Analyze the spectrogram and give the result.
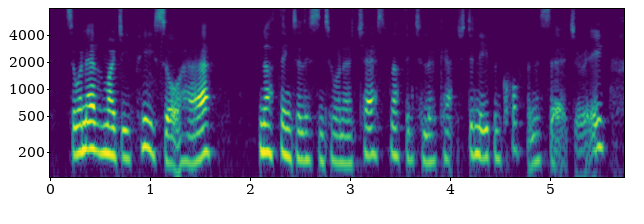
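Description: Fast-paced, a woman speaks with fairly low pitch, ordinary pitch variation, and a dark, mellow tone.

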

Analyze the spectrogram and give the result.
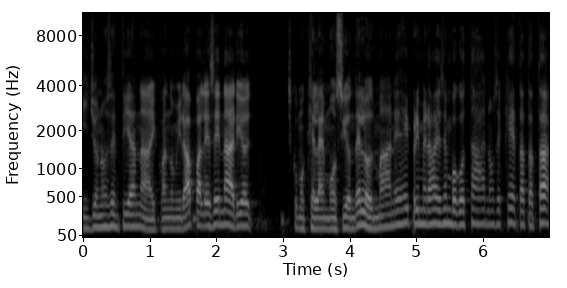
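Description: Using a normal speaking voice, a man talks at a fairly quick pace and a fairly high pitch, with ordinary pitch variation. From Colombia. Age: 40s. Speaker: stand-up comedian. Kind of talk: casual interview. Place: studio. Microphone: studio mic.

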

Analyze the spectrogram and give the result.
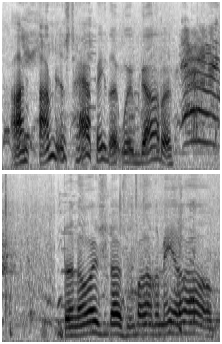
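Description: Over loud background noise, a woman speaks at a fairly slow pace with long, frequent pauses, the sound dry with no echo. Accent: American. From Kansas, USA. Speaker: retired community fundraiser. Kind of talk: interview answer. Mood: contented, gentle. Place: garden.

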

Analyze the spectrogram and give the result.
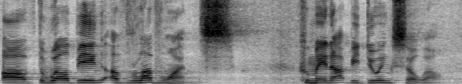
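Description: Here a man talks at a fairly slow pace, his pitch high for a man. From western Canada, Vancouver. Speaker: pastor. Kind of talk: sermon. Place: church. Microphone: headset.

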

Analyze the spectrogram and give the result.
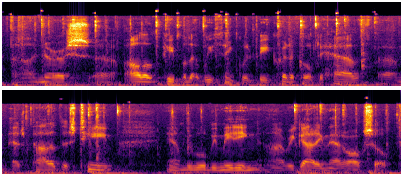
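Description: The pace is moderate, and there is noticeable background noise. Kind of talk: meeting report. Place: meeting room. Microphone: podium.

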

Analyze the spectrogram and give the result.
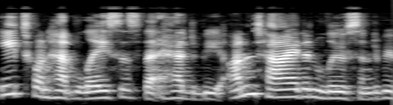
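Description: With lively intonation, the speaker reads in a natural reading voice.

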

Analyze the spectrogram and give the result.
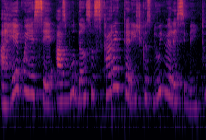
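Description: A woman's high voice with lively intonation, audible room echo and light background noise. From Brazilian Northeast, Paraíba. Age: 20s. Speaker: nursing technician and vlogger; nursing technician youtuber. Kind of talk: explanatory vlog talk; tutorial. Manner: casual, many fillers. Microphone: phone near.

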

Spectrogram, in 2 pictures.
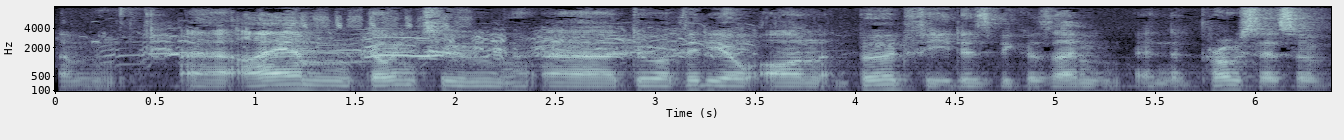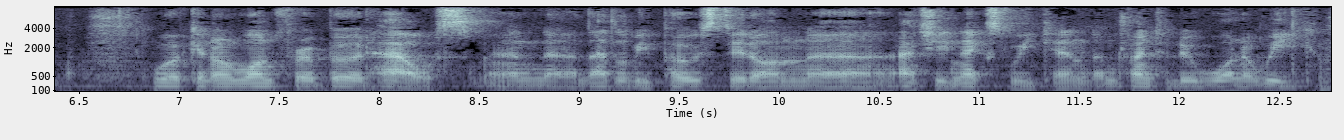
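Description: Over light background noise, a man with a very deep, low pitch speaks at a moderate pace with ordinary pitch variation. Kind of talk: tutorial. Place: workshop. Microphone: phone near.

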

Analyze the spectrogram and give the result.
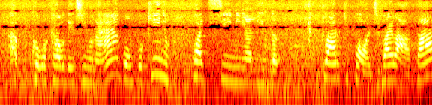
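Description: A woman speaks in a high pitch with ordinary pitch variation. There is noticeable background noise. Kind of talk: acted dialogue for a kids' video.

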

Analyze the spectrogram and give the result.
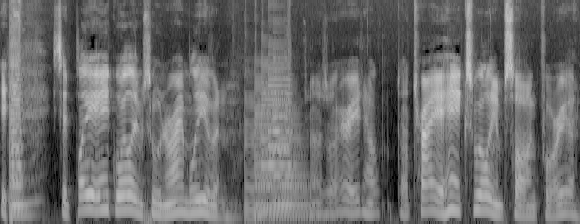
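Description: Over clear music in the background, a man with a high pitch speaks at a fairly quick pace. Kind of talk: storytelling between songs. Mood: relaxed, good-humored. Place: home room. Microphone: studio mic.

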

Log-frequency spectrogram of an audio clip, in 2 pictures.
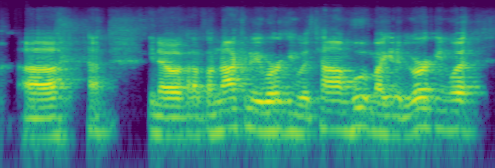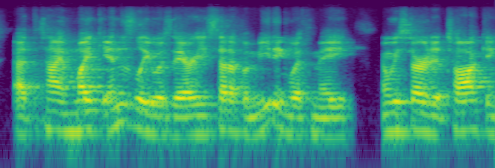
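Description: With audible room echo, a man talks at a very fast pace. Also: quiet background. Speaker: professor. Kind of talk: academic interview and Q&A. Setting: video call. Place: home room. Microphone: webcam.

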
